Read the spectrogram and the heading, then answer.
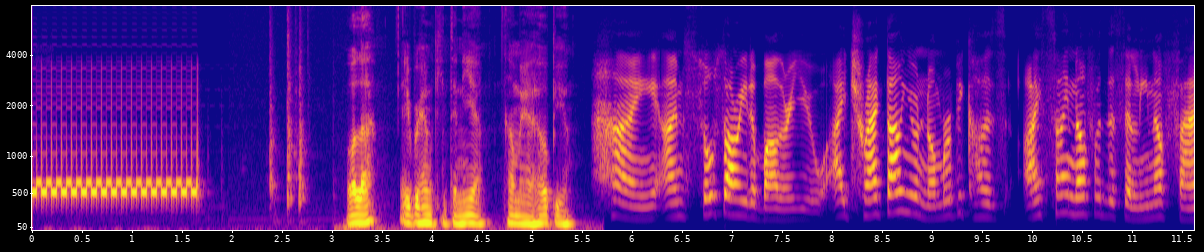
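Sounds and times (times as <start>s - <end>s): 
telephone ringing with a fast electronic warble: 0.0s - 1.8s
speech: 3.2s - 5.5s, 6.4s - 11.6s.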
